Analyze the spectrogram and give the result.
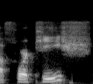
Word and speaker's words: Fortiche: The animation is done by Fortiche. I'm pretty sure that's how you pronounce it, because they're a French studio.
